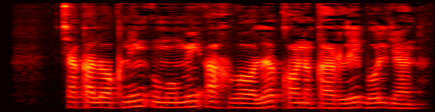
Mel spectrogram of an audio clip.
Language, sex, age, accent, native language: Uzbek, male, 19-29, Qashqadaryo, Uzbek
